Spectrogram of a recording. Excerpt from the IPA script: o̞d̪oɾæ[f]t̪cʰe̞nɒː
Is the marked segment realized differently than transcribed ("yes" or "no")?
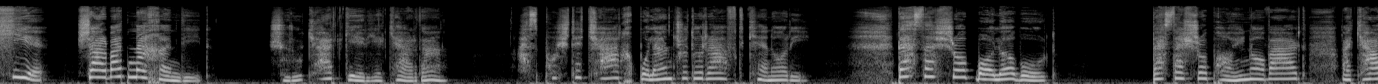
no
